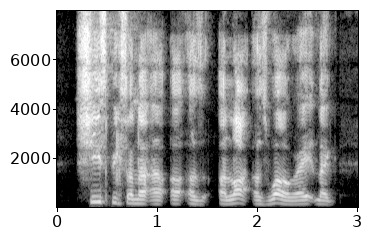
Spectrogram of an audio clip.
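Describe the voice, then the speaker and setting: A man with a Jamaican accent and fairly high pitch, at a fairly slow pace, in a dry, close sound with no echo against a quiet background. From Canada, Jamaican heritage. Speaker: curator and artist. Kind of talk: panel conversation. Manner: casual, conversational.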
